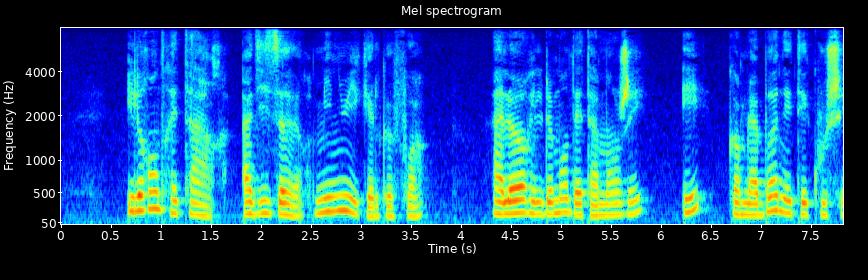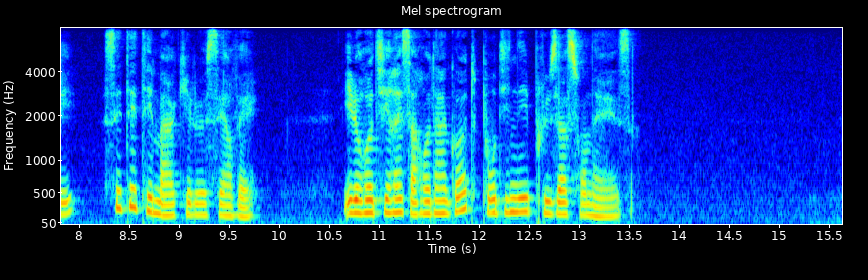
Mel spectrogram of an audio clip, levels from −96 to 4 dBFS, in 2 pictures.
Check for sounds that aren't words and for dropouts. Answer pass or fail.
pass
